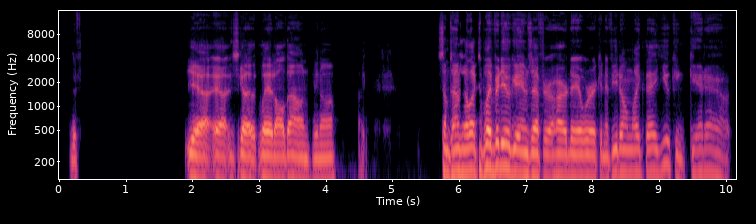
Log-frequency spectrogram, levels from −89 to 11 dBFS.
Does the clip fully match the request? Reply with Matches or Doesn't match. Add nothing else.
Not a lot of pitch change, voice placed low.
Doesn't match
